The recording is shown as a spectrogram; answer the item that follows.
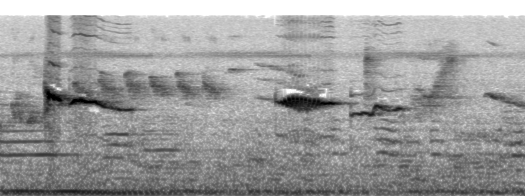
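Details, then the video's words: Olive-winged bulbul lure song: a rising note falling into a long, slurred whistle, followed by softer, level whistles with quiet spaces between. "PANCINGAN KAPAS TEMBAK DIJAMIN NYAUT"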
